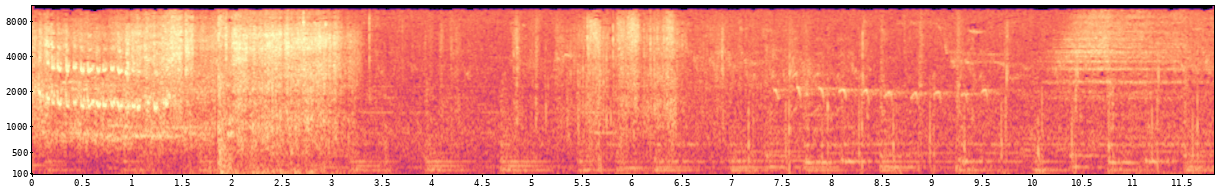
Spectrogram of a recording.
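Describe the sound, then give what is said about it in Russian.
A Zhiguli car swerves sharply on a hill road, its tires skidding in a loud, harsh screech for about three seconds. A quieter stretch follows, with steady rhythmic music underneath. “Водитель заметил скат и резко принял в сторону.”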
